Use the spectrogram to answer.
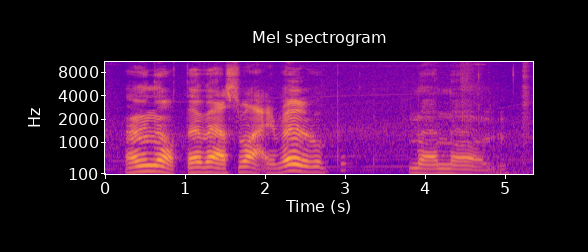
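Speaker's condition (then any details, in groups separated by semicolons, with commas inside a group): Cerebral palsy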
